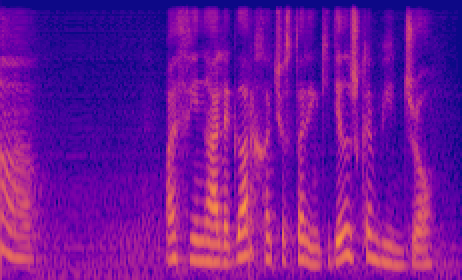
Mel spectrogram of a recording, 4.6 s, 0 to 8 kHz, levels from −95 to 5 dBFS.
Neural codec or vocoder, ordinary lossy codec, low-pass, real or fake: codec, 16 kHz, about 1 kbps, DyCAST, with the encoder's durations; none; 7.2 kHz; fake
